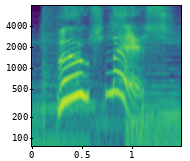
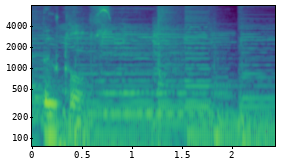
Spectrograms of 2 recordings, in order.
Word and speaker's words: Butles: And I stopped immediately, and I thought, "Boot, Les! That's it! From this day forward, we shall be called Boot Les." And so they were. But the press always mispronounced it, and it eventually became Butles.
